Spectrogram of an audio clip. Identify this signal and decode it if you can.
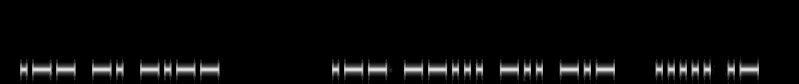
Morse code, heard as a keyed tone, about 20 wpm, 700 Hz. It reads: WNY W7DK 5A
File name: LARK-FD-2022-Log-in-CW-20wpm-700-Hz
